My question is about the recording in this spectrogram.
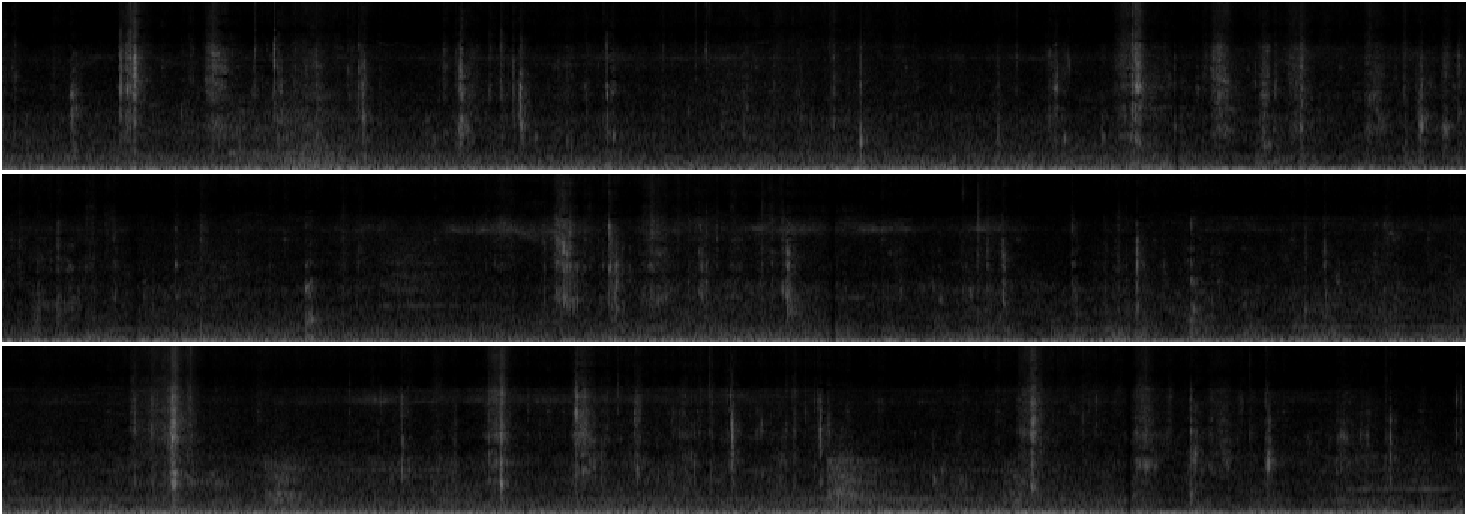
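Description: Giant panda biting and chewing an apple: irregular crisp crunches and smacking, scattered through, over a steady low hum.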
